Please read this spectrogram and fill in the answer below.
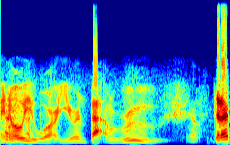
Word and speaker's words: Baton Rouge: all that I know you are you're in Baton Rouge did I pronounce that right yeah Baton Rouge Baton Rouge that's how they say it Baton Rouge Baton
